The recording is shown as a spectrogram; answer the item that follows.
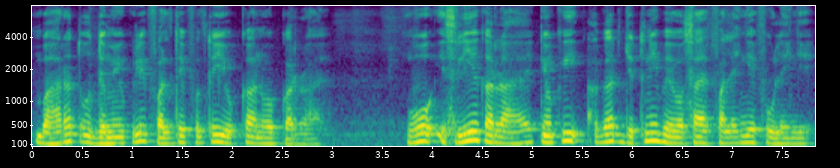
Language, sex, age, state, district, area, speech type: Hindi, male, 30-45, Rajasthan, Jaipur, urban, spontaneous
